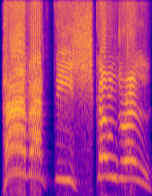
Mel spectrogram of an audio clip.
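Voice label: Dutch male, voice; Pirates Of The Caribbean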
